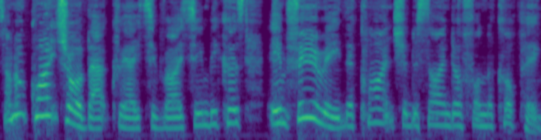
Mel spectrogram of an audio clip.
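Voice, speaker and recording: With a British accent, a woman talks at a fairly quick pace with hardly any pauses, her fairly high, somewhat breathy voice making very wide pitch swings in a dry, close recording with no echo. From UK. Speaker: business and employment law advisor. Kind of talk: online workshop presentation.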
